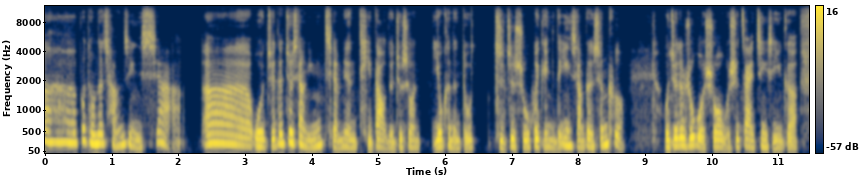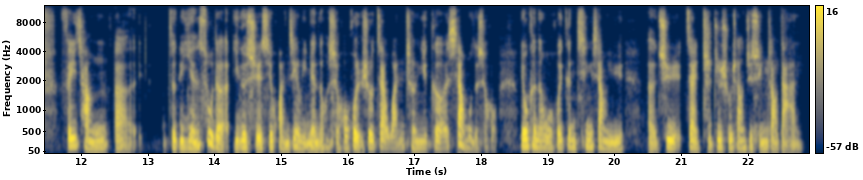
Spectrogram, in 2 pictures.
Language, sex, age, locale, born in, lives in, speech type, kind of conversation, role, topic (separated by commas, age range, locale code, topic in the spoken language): Chinese, female, 45-49, zh-TW, China, United States, conversation, unstructured, none, 在学习时，你更喜欢用纸质书还是电子书？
